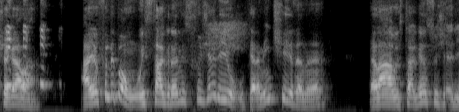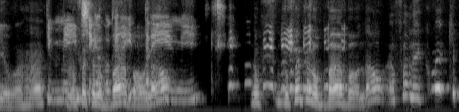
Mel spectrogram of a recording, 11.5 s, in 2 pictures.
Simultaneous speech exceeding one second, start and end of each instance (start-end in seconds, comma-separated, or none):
6.3-8.0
